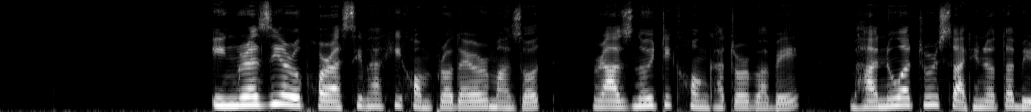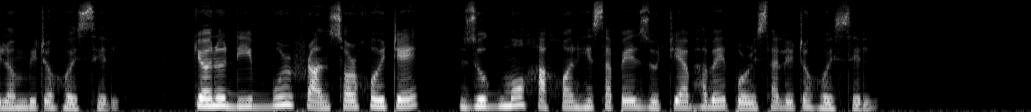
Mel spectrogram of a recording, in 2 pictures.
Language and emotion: Assamese, neutral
